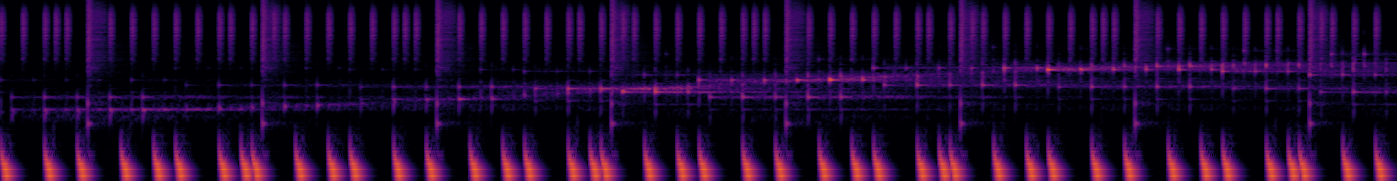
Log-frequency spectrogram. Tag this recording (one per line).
drum
funk
hip
hop
hypnotic
kick
liquid
loop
